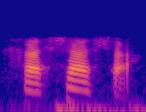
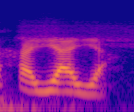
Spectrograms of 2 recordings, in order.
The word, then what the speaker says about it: jallalla: Sí, se escribe J-A-L-L-A-L-L-A, jayaya, y se pronuncia jayaya.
